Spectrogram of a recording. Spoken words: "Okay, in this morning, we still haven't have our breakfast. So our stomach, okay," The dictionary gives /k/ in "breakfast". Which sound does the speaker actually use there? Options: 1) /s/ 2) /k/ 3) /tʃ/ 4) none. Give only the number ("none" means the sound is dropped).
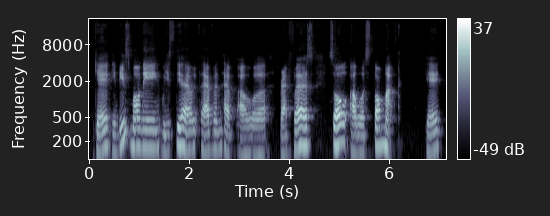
4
